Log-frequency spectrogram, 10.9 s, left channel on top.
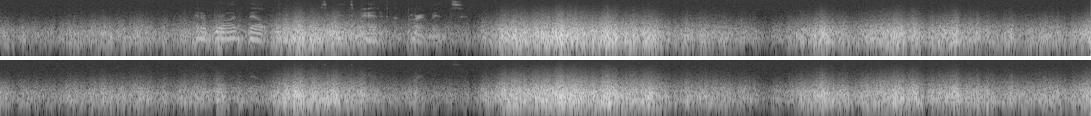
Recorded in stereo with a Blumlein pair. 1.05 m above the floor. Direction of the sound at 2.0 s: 30° left.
